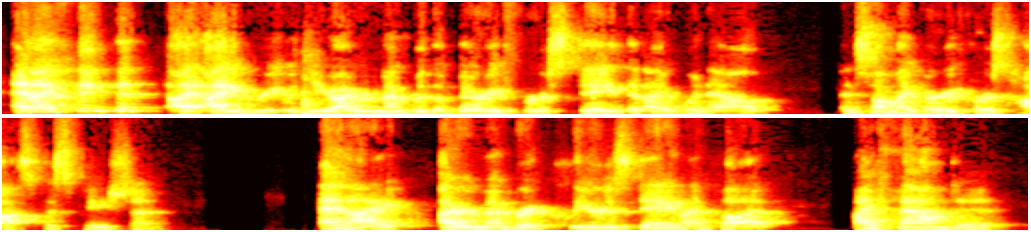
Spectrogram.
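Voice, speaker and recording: Speaking a little quickly, this former hospice nurse turned podcaster interviews her guest warmly and with lots of encouragement. She is middle-aged, her voice low-leaning and sharp, heard through an echoing room.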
